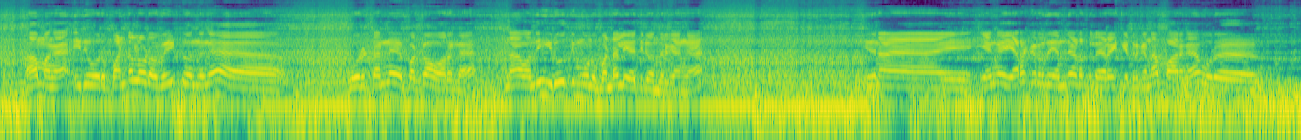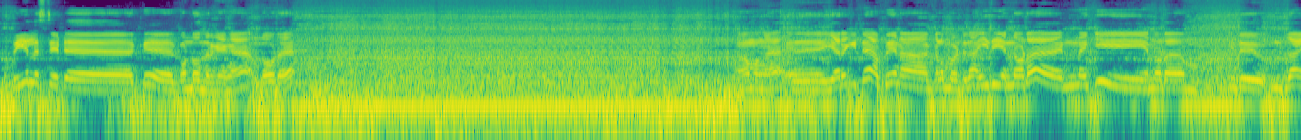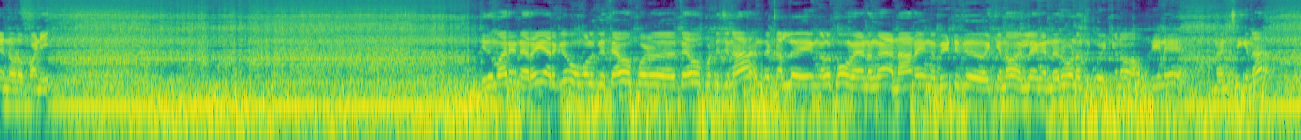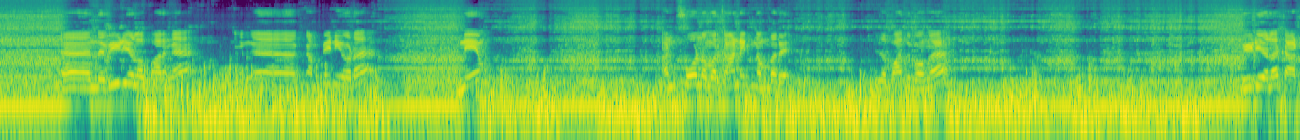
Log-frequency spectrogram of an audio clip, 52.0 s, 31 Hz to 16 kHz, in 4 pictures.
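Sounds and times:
crane engine humming: 0.0 - 52.0.

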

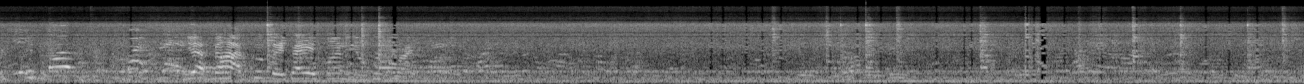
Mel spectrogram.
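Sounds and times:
seafood sizzling on griddle: 0.0 - 13.0.

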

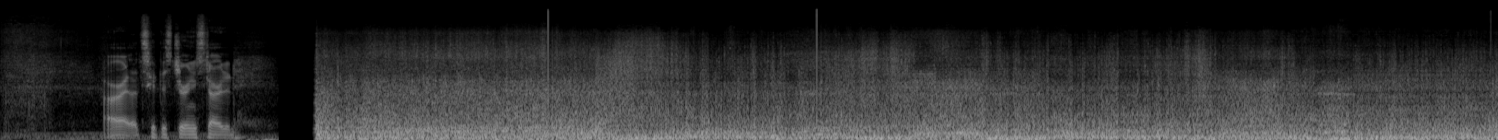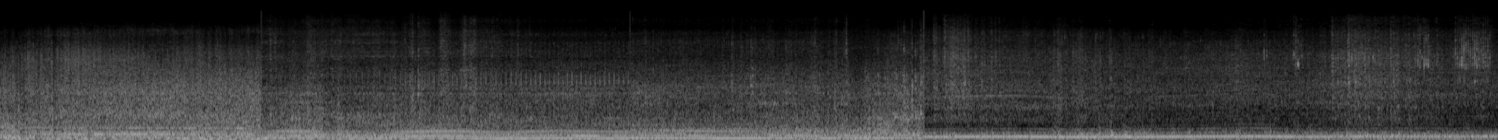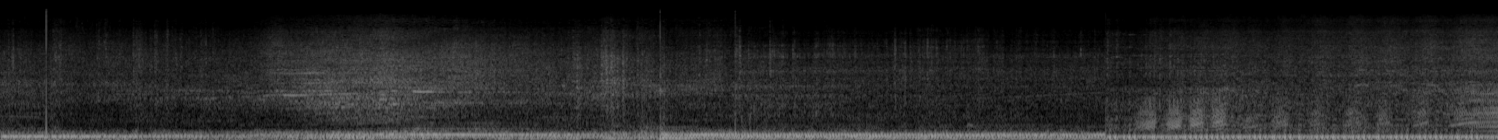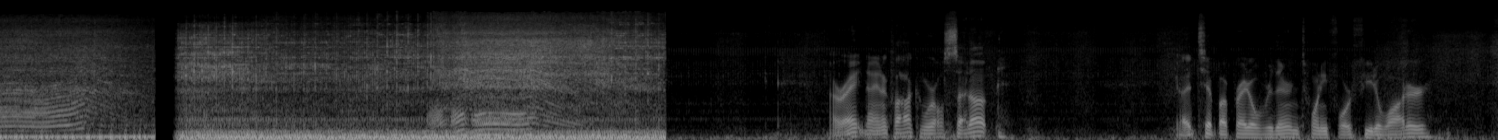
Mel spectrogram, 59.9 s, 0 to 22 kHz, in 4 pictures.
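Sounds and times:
snowmobile engine running: 3.2 - 51.6.

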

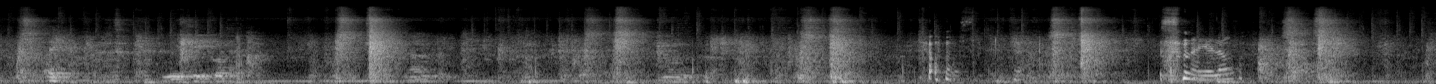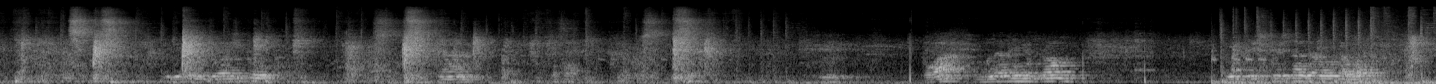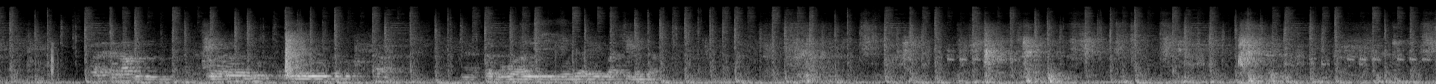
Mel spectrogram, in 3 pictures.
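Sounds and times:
sharp kick slaps: 3.3 - 4.1, 5.0 - 8.9, 12.6 - 22.2, 26.5 - 43.0
voices: 9.2 - 13.8, 26.5 - 28.6.

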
